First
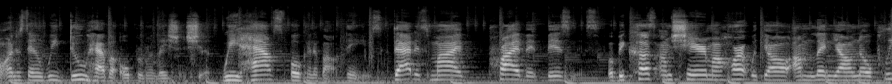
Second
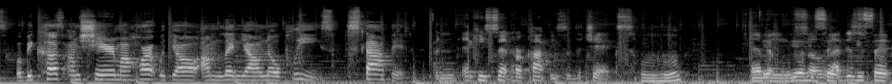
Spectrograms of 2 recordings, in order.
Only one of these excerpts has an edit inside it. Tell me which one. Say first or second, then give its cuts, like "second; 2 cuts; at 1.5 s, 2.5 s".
second; 1 cut; at 4.2 s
